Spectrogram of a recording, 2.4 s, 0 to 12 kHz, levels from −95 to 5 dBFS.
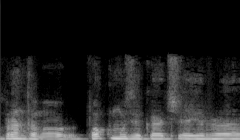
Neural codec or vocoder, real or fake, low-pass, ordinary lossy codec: none; real; 7.2 kHz; AAC, 32 kbps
